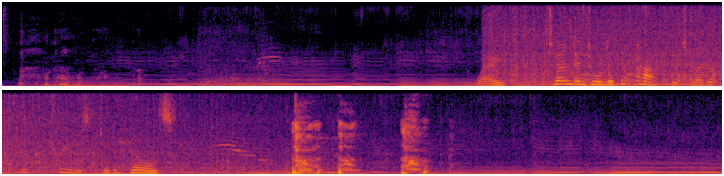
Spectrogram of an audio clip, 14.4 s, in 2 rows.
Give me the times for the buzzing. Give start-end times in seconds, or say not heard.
0.0-14.3.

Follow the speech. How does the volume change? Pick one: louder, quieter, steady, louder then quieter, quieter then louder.
quieter then louder.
